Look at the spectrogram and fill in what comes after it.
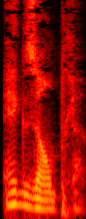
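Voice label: pronunciation "exemple", French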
